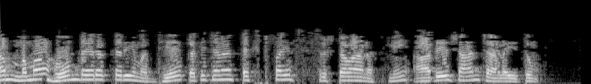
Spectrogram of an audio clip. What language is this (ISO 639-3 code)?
san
